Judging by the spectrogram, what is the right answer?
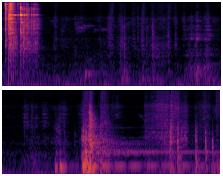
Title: Von washing machine drum with worn out bearings #noisy machine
